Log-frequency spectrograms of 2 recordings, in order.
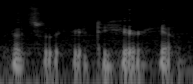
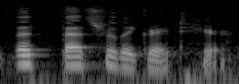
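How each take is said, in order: First: Soft whispered repeat; whispering. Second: Said in the usual way. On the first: Real, not acted. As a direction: drop to a whisper. Repeats the phrase, now whispered.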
